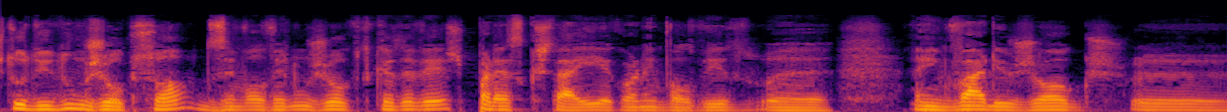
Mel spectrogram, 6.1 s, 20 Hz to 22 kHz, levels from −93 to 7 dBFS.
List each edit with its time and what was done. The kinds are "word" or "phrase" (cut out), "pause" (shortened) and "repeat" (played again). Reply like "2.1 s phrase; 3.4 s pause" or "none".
none

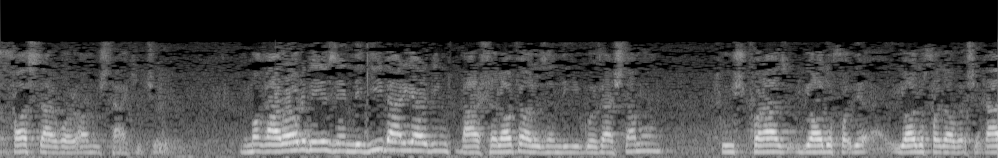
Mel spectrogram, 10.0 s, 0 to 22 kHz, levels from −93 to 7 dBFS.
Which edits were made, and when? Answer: 4.5 s word

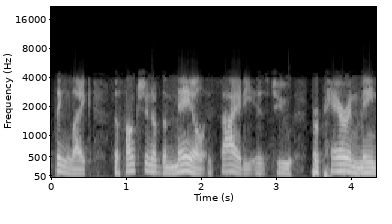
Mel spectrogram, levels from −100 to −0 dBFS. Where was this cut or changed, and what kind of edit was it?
2.1 s word

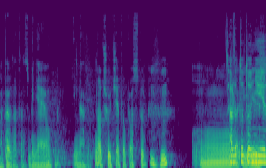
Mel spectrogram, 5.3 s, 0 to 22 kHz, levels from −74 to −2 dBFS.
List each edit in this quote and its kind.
3.0 s pause

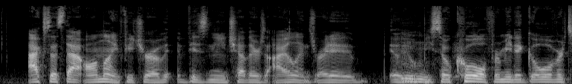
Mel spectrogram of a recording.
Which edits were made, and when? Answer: none

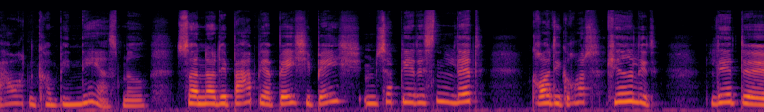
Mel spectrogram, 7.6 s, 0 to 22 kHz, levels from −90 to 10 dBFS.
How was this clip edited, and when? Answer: 6.1 s word

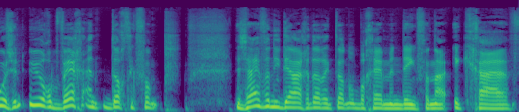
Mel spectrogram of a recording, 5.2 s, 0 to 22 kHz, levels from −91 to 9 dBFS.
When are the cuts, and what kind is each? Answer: none

